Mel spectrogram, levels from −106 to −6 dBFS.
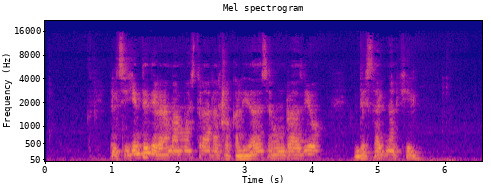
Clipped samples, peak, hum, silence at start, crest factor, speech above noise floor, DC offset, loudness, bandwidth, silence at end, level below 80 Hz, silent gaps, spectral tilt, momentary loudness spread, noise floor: under 0.1%; -20 dBFS; none; 1 s; 18 dB; 32 dB; under 0.1%; -38 LUFS; 16 kHz; 0.4 s; -58 dBFS; none; -6 dB/octave; 9 LU; -68 dBFS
